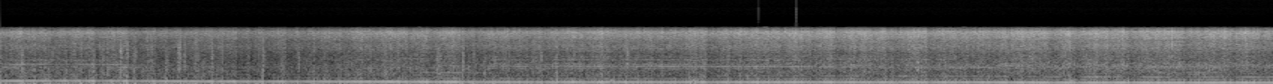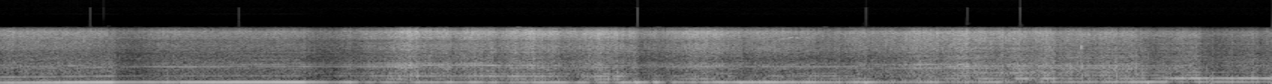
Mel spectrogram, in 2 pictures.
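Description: Motorboat engine running with a steady low drone. Its pitch drops about a second in and it is loudest from about nine to ten and a half seconds in.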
